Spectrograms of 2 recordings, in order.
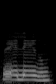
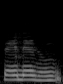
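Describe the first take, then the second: The two takes are said the same way.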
